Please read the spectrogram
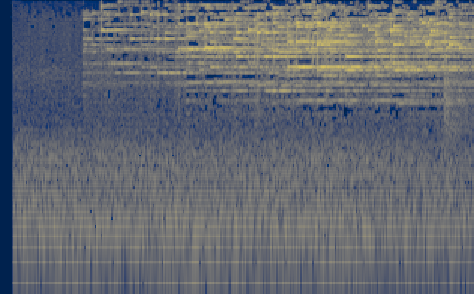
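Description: Intro music: a steady low drone with high, shimmering chime-like tones that come in about a second in.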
